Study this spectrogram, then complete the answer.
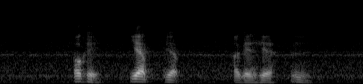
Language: English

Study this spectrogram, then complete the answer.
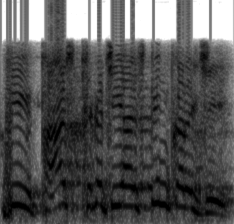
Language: Maithili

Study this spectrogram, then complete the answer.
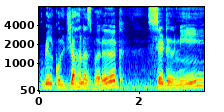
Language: Kashmiri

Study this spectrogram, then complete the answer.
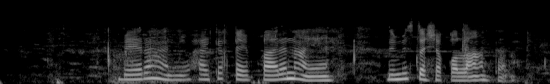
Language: Somali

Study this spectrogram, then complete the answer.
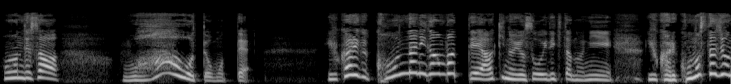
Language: Japanese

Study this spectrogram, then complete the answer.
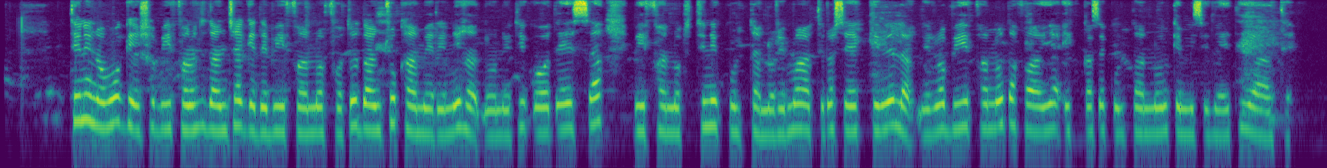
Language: Sidamo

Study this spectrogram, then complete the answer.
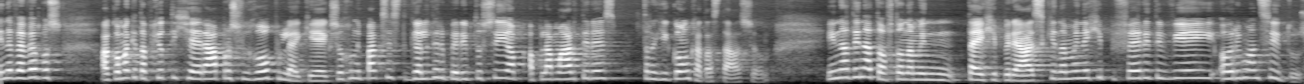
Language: Greek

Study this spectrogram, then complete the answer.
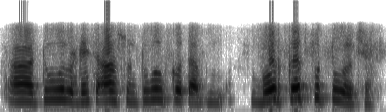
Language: Kashmiri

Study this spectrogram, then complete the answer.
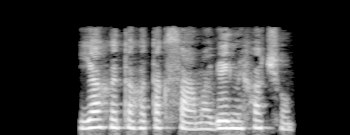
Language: Belarusian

